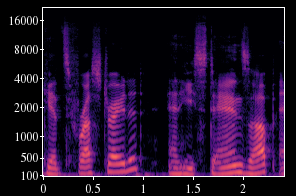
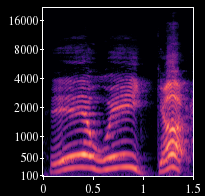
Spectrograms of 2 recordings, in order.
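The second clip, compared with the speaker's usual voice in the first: hyped cheer; 8 semitones higher, 9 dB louder, much slower than usual. Real, not acted. Hyping the promo read.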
